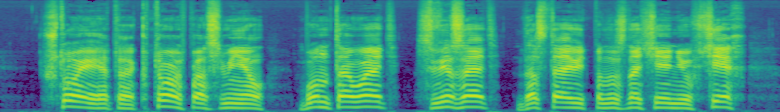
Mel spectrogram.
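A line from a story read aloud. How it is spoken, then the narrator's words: Snide yelling. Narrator (Russian): завопил ехидно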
